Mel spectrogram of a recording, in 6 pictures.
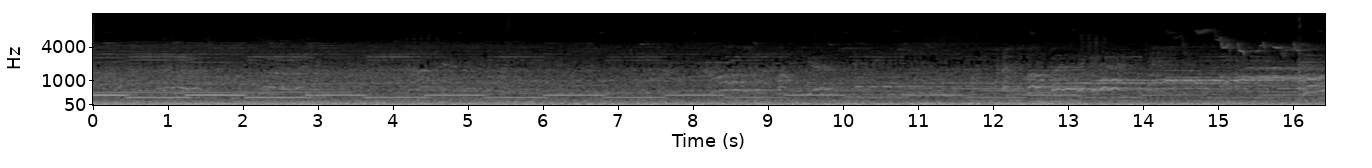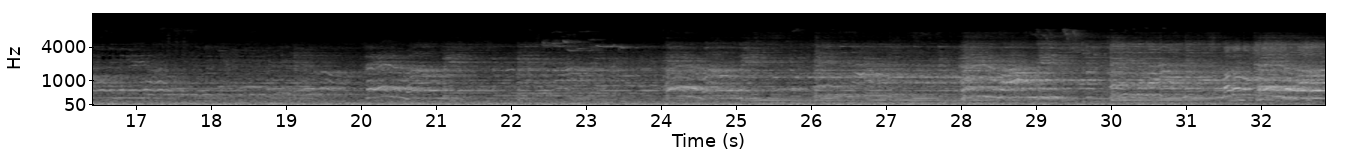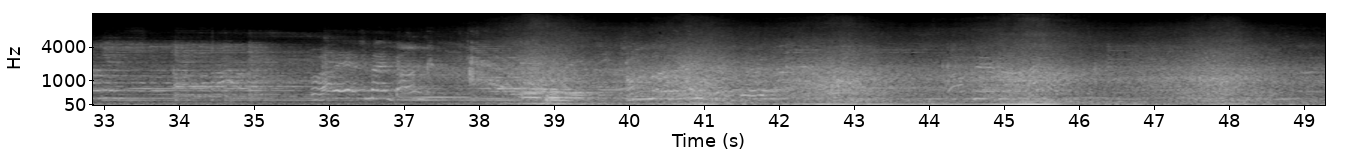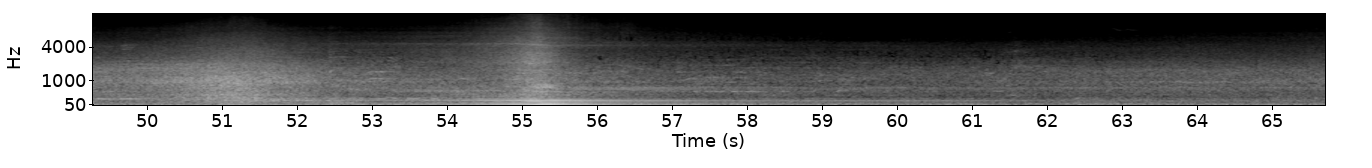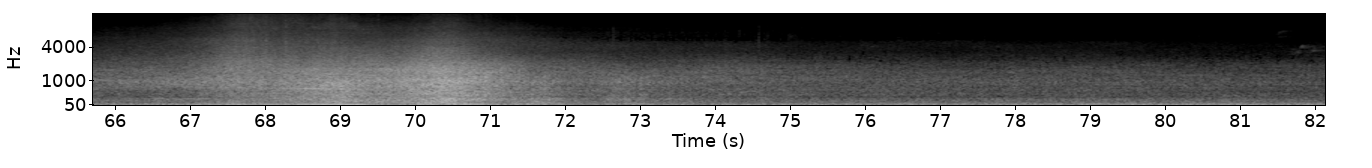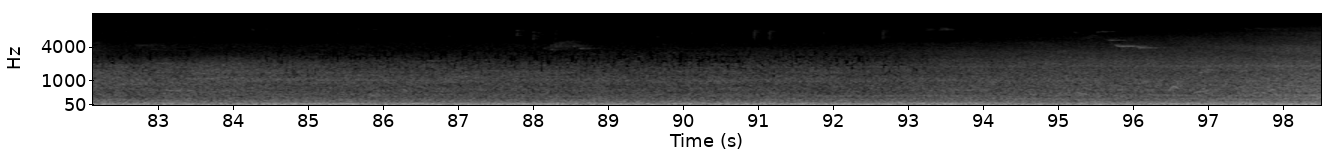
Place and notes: Kapellen, België - Sluitingsprijs Putte - Kapellen
the last cycling race of the year in Putte - Kapellen
waiting for "the peleton"
Kapellen, Belgium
